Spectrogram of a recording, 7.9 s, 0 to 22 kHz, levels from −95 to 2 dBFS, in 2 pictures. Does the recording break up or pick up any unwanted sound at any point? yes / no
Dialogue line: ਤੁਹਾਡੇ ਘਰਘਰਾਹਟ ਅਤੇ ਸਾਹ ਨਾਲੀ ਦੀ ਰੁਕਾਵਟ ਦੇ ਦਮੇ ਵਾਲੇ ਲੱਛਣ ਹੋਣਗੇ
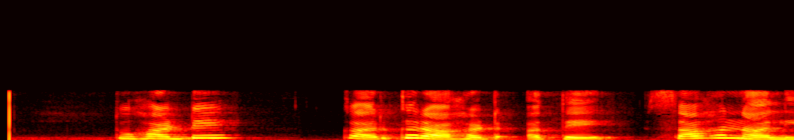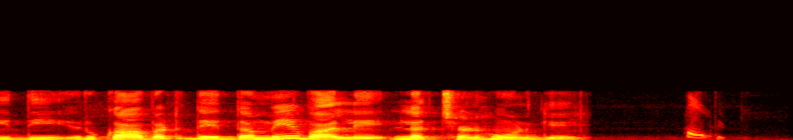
yes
